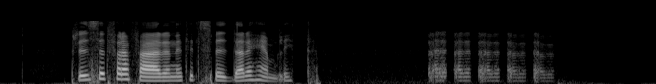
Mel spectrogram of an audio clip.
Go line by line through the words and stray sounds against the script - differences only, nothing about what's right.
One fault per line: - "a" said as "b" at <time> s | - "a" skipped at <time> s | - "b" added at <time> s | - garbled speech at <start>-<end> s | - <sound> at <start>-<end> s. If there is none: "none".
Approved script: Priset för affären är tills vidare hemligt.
- laugh at 4.3-5.6 s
